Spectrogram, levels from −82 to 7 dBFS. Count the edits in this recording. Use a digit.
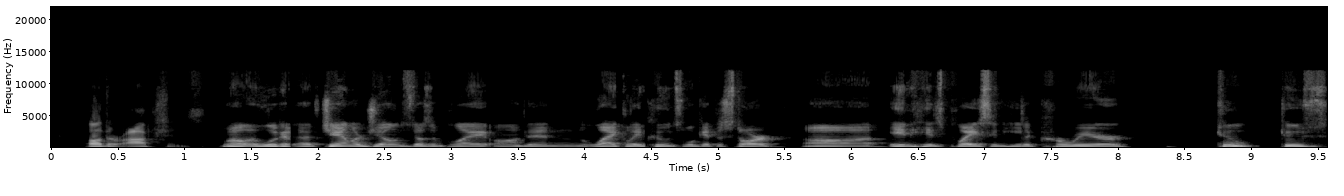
6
